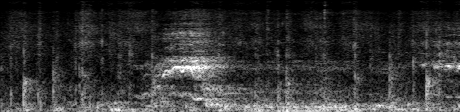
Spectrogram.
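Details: Friesian horse at a stable whinnying, a brief bright call near the middle over soft hoof clatter and shuffling, with a person speaking Dutch to the horses.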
